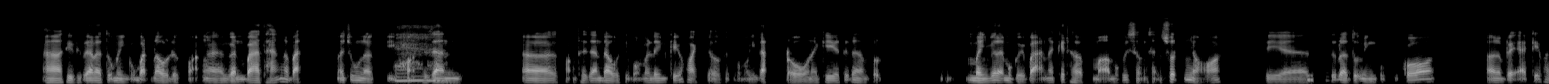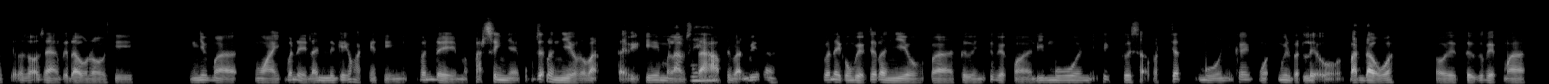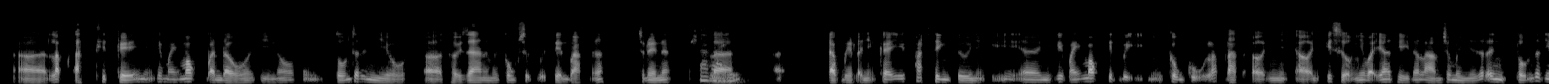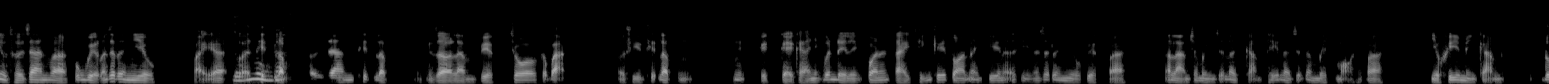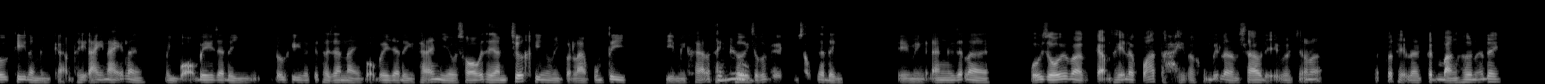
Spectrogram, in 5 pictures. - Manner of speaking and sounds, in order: other noise; unintelligible speech; tapping; in English: "startup"; other background noise
- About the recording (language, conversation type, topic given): Vietnamese, advice, Làm sao để cân bằng giữa công việc ở startup và cuộc sống gia đình?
